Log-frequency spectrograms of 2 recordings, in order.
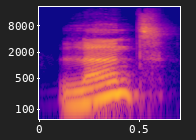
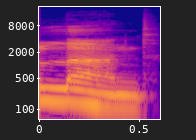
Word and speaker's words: learnt: So you will hear both pronunciations in the UK, learnt or learned. One thing is that some people will write it with the ED and still pronounce it as t, learnt. However, technically, probably if we're going to follow the rules, if you want to write it with an ED, you should be saying learned.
